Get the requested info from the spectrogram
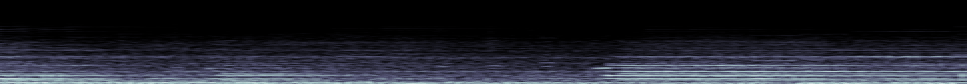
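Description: Background music: sustained chords that change about a second and a half in and again near four seconds, over a steady low pulse.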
